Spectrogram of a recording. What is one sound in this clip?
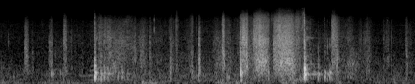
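A tennis ball is struck with a racket with sharp pops.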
